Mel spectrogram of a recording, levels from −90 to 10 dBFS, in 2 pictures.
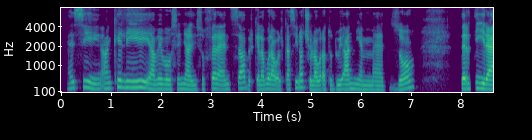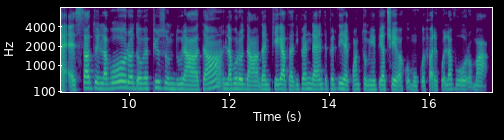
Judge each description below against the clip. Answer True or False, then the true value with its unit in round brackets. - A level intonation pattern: False (3.0 semitones)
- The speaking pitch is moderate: True (170 Hz)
